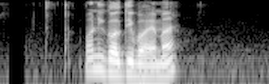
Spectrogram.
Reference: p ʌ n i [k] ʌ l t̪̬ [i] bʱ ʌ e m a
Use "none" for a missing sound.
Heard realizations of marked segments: ɡ, i

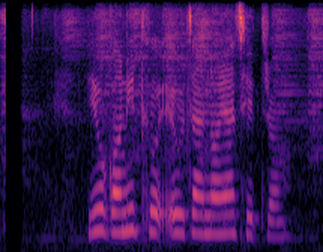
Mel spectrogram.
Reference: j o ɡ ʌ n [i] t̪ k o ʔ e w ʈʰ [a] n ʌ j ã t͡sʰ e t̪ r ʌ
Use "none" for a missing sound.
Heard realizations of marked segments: i, a

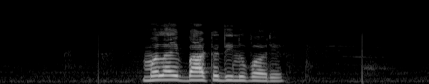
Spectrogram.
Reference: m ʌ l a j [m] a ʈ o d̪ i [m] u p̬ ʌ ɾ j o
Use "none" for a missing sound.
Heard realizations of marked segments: b, n

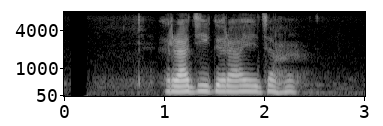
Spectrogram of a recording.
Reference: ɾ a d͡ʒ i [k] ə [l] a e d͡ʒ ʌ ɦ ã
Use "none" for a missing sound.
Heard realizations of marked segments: ɡ, ɾ

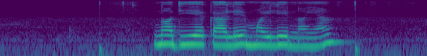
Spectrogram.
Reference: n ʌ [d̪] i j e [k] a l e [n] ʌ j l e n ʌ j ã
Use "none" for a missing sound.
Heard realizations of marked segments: d̪, k, m

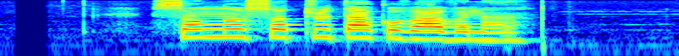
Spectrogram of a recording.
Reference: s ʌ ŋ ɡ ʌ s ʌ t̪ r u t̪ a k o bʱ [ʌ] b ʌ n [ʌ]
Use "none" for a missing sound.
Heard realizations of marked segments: a, a

